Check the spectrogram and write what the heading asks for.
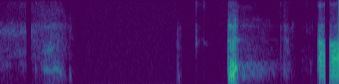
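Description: A few short, abrupt hiccups from a caller during a phone call, separated by quiet pauses, with a softer breathy sound at the start.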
